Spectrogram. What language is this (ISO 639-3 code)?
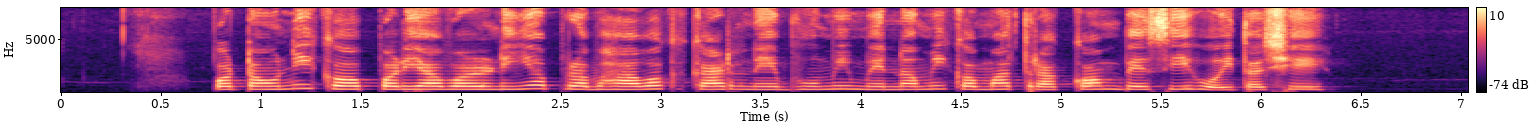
mai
